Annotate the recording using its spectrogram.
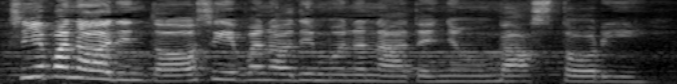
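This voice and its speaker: High-voiced Filipino woman streamer. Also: expressive, a little fast, soft background music. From Philippines. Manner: chatty, reads viewers' comments aloud and answers them. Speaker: livestream host. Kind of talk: casual livestream chat.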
